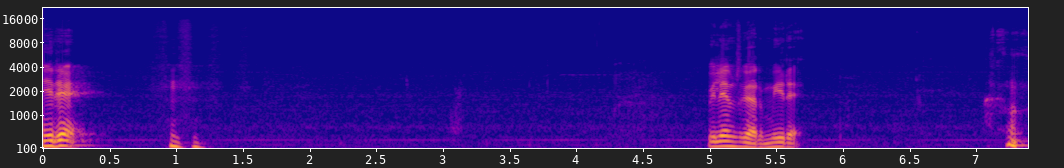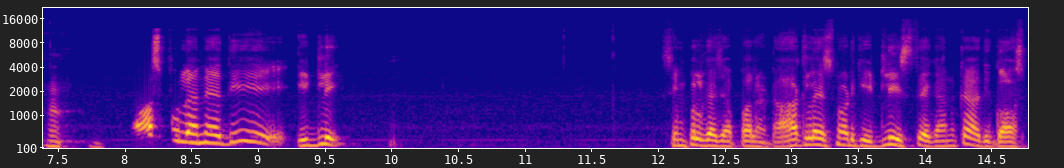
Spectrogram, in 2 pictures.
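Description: Middle-aged men talk and laugh over an online call.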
